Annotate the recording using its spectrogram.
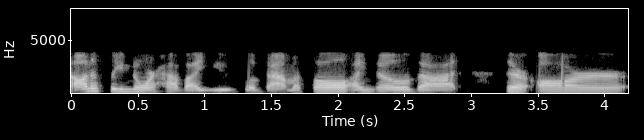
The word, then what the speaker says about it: Levamisole: Levamisole? – Levamisole. – Levamisole.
